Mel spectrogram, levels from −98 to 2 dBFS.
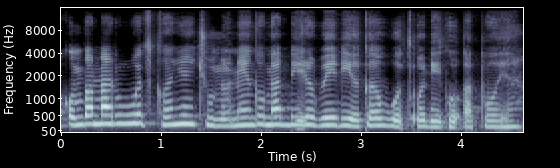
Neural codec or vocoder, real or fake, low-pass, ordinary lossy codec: codec, 32 kHz, 1.9 kbps, SNAC; fake; 14.4 kHz; none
